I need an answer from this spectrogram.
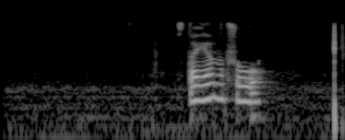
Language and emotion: Russian, neutral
